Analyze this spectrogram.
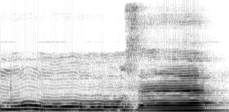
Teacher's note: میم کو واو سے ملا کر واو کو بھی ایک الف کی مقدار کھینچیں گے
